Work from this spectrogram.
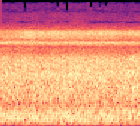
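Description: A video-game airplane drones with a continuous, even engine roar, loud and unbroken throughout, with no voices.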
